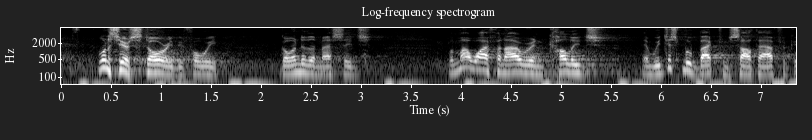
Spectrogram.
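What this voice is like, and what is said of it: Australian-influenced American English accent. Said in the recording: “that is not an Albert Lea, Minnesota accent. True. That's called 20 years living in Australia.”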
